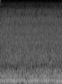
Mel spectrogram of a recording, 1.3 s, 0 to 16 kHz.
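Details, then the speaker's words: Trane XE 90 furnace/AC system after replacing the control board with a White-Rodgers 50A55-843; air conditioner running with fan on, a steady low hum with airflow and no knocks, rattles or squeals, normal operation. "Yeah, I can hear the air conditioner running. Fan cut on. Screen turns blue."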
